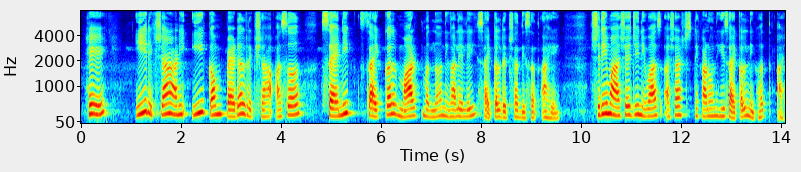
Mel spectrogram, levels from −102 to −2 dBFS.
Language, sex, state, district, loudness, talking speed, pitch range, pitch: Marathi, female, Maharashtra, Pune, -19 LUFS, 100 wpm, 185-250 Hz, 215 Hz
